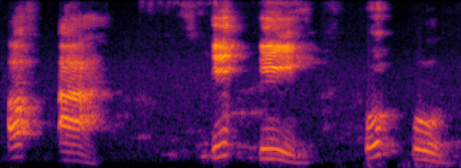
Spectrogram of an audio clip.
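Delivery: each short vowel followed by its drawn-out long one; अ, इ, उ brief, आ, ई, ऊ held long; schoolroom vowel recital. Shown as a demonstration. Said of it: "ऐसे पढ़ेंगे स्वर को".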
